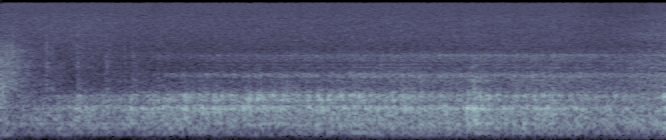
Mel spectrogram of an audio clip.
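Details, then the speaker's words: Honeywell air purifier fan after fixing its rattle by cleaning and gluing around the edges: steady even whoosh of airflow, no rattle or ticking, far quieter than before. "It's definitely way, way, way quieter than it was. Heck yeah. Okay. So much quieter."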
